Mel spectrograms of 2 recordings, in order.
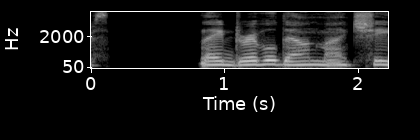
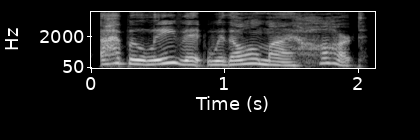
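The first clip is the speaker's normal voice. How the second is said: louder, voice quivering with faith; trembling with conviction; 4 semitones higher, 7 dB louder than usual. A narrator's reading. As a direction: declare it with passionate conviction. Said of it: "my voice trembling with conviction".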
